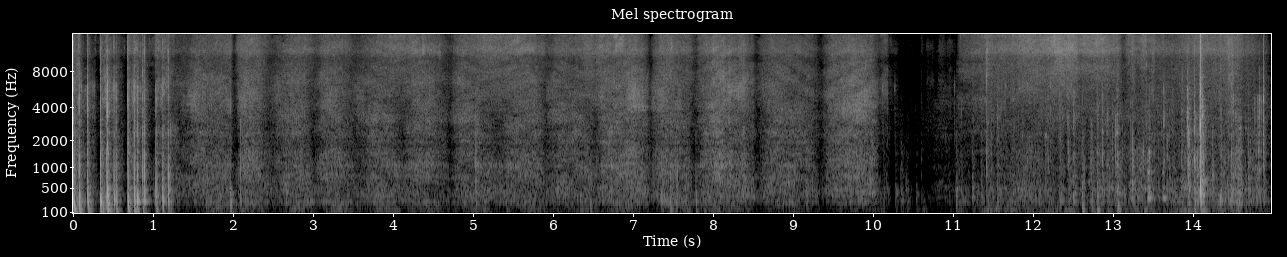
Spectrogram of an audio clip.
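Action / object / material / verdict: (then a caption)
tap / printed cardboard box / cardboard / none. Fingertips with short painted nails rub and tap a large, hollow, printed cardboard box for a toy salad set while it is held and turned in the hands, showing its back and side. Soft, dry scratching and light tapping continue throughout, with a burst of sharper taps at the start, a brief near-silent gap around ten seconds, and a louder tap near the end.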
